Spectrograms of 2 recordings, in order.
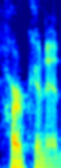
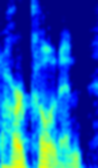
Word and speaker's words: Harkonnen: And we used Frank's as our gold standard — that Frank pronounced it "Harkonnen." So I don't care what the David Lynch movie says. It's "Harkonnen," not “Hark-cone-an."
